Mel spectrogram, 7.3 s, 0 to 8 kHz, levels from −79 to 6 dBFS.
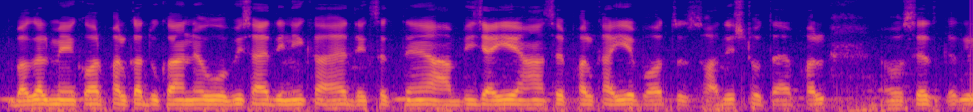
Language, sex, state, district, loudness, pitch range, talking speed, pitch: Hindi, male, Chandigarh, Chandigarh, -17 LUFS, 110-115 Hz, 280 wpm, 110 Hz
